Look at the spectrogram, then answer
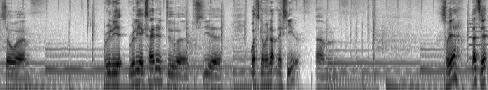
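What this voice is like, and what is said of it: Non-native English accent. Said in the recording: “Sorry for all my mistakes and my accent.”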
